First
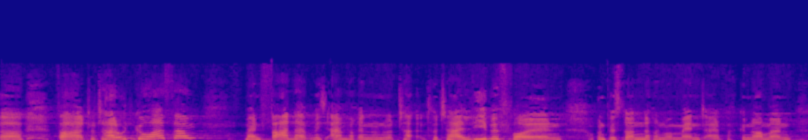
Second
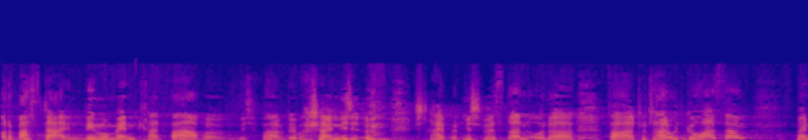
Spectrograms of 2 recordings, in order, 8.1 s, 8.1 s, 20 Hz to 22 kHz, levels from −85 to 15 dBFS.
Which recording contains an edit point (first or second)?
second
